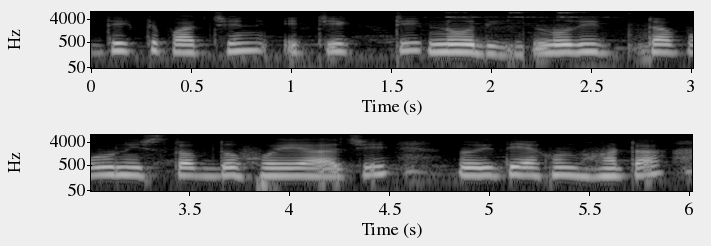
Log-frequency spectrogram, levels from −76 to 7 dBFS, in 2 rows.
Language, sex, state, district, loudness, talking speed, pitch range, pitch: Bengali, female, West Bengal, North 24 Parganas, -25 LUFS, 140 wpm, 200-215 Hz, 205 Hz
